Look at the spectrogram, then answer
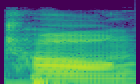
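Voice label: "chong3", Mandarin Chinese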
